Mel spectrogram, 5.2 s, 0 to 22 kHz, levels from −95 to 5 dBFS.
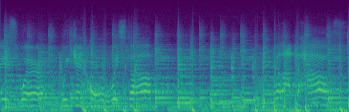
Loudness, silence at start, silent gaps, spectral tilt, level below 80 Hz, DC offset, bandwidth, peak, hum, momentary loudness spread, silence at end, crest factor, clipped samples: -23 LUFS; 0 s; none; -6.5 dB/octave; -32 dBFS; under 0.1%; 11 kHz; -6 dBFS; none; 3 LU; 0 s; 16 dB; under 0.1%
